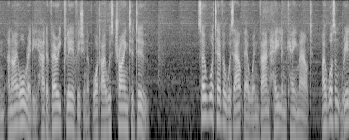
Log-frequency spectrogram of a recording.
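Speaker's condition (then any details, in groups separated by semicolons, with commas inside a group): No condition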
